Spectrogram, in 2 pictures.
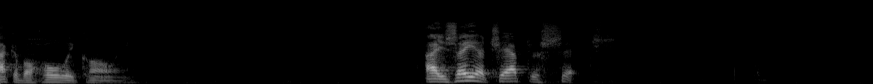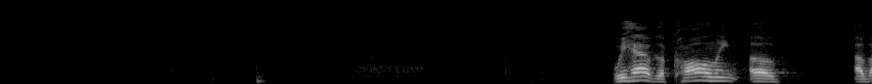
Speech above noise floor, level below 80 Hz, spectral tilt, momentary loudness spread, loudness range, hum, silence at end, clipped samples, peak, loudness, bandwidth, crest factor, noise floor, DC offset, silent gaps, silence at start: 50 dB; -80 dBFS; -6 dB/octave; 23 LU; 17 LU; 60 Hz at -80 dBFS; 0 s; under 0.1%; -12 dBFS; -28 LUFS; 8 kHz; 22 dB; -78 dBFS; under 0.1%; none; 0 s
